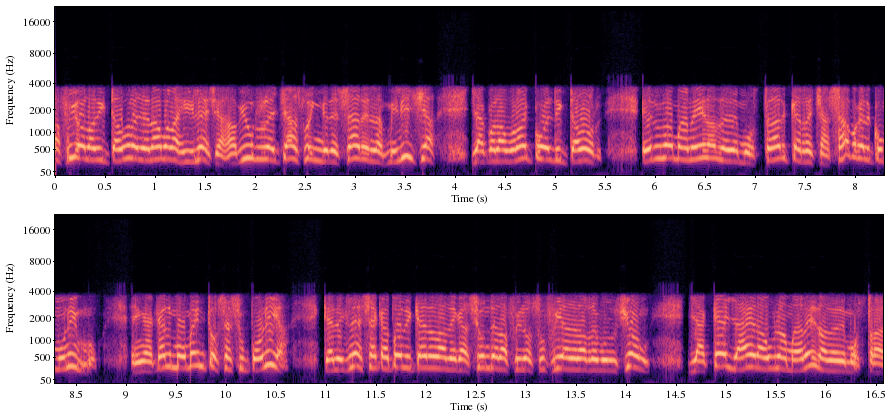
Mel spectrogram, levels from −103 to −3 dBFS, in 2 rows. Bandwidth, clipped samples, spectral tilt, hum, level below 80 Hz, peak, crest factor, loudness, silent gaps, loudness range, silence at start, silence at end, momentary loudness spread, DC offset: 3.9 kHz; under 0.1%; -6 dB/octave; none; -86 dBFS; -10 dBFS; 12 dB; -21 LUFS; none; 2 LU; 0 s; 0 s; 5 LU; under 0.1%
